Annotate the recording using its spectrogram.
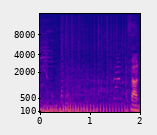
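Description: A vehicle engine running with a fast, even pulse over a low road rumble, heard from inside a moving car. A voice begins right at the end.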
